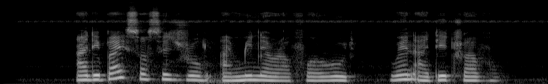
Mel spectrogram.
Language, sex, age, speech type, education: Nigerian Pidgin, female, 30-45, read, tertiary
